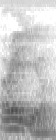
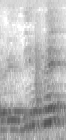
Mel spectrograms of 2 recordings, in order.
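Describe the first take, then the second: First: The word ends with an m sound. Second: The word ends with a vowel sound. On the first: It means to continue something. "স্বাভাবিকভাবে কোনো কিছু চলমান অবস্থা বোঝাতে হচ্ছে রেজিউম" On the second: It means a CV. "এর উচ্চারণ সিভির ক্ষেত্রে হচ্ছে রেজিউমে"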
